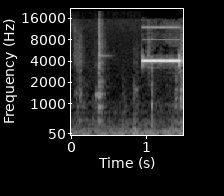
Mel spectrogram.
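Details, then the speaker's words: Older Ademco 6128 keypad, carbon monoxide zone alarm: piercing high half-second beeps in the temporal 3 pattern, display showing only alarm 04; being older, it gives temporal 3 rather than temporal 4. "You can hear with this, it does the temporal 3 beeping, and it just says alarm 04. That is because the display does not have a fixed English area for carbon monoxide, so it just says alarm, and it produces the temporal 3 beeping."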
